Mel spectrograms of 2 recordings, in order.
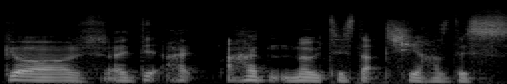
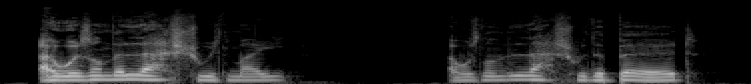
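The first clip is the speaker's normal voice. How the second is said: put-on British accent, slower pace; 4 semitones higher, 12 dB louder than usual. After asking listeners to imagine it, doing a British Donald Trump impression. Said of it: "Imagine British Donald Trump".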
